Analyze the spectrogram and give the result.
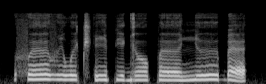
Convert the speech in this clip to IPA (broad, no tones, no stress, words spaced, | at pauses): fɘːviwɨ t͡ʃʼipʲeɡʲoː pɘː ɲɨːɓɛ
